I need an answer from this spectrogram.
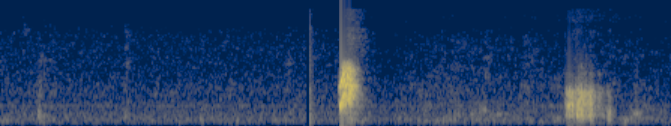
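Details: Indoor pen holding Daisy's four-week-old Cavalier King Charles Spaniel puppies: after near silence and a faint tap, one sharp, loud yip, then about three seconds later a second, rougher and slightly longer yelp.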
